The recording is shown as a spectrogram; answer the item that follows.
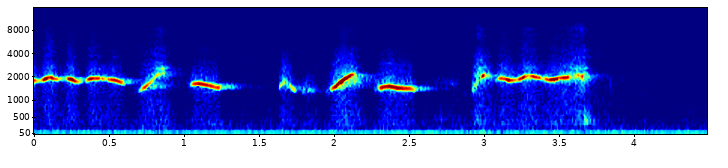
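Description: A man whistling through pursed lips: a clear tone in four short phrases, some sliding up or down and the last one wavering. It imitates a whistle meant to call a bird.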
